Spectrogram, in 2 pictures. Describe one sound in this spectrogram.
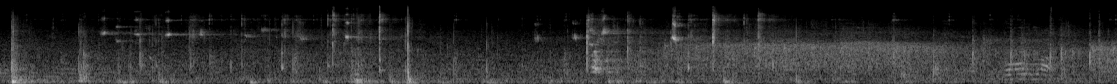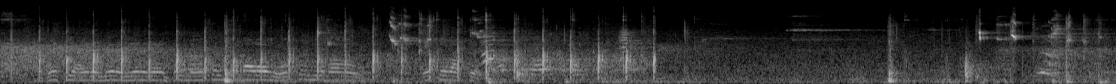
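Players' shoes squeak on the floor.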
